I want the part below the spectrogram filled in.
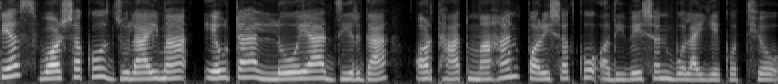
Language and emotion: Nepali, neutral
